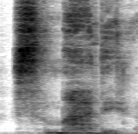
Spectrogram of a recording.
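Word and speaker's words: samadhi: This is old samadei. I remember that's like that word samadei. All right. It's spelled s a m a d h i.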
